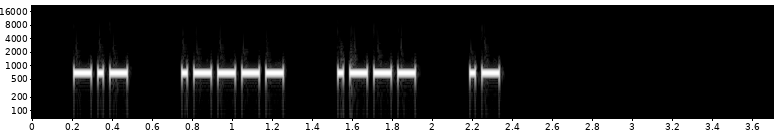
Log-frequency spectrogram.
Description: Morse code, heard as a keyed tone, about 40 wpm, spaced as for 23 wpm, 700 Hz. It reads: K1JA
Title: USA Call Signs - 4 Characters - 3x Character Spacing - 40wpm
